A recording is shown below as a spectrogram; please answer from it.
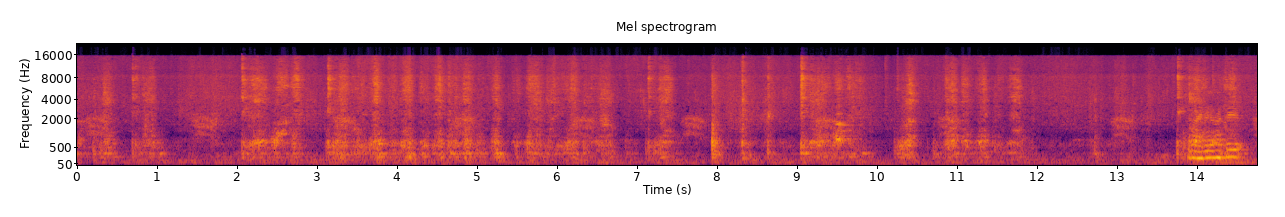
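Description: Egg frying in a pan and being mixed into potatoes, with steady scraping stir strokes over a low sizzle, close and moderately loud throughout, no talk.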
